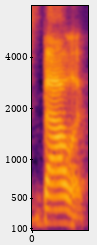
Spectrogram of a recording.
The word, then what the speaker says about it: Balloch: It's Balloch, sorry.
